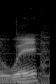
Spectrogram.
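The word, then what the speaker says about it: 왜: Mais il ne se prononce pas O-E, mais il se prononce ouais.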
